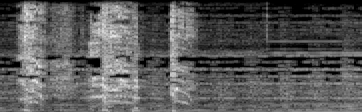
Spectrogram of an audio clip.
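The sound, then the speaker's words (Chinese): A sick old man coughs four times in quick succession, harsh rasping bursts with a throat-clearing quality, then a quieter steady background. “刘钦说着呢，他还咳嗽起来了。”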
